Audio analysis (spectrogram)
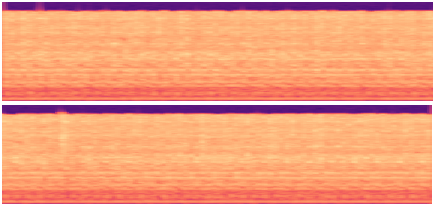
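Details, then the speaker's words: Newly assembled diesel engine just started after rebuild: even clatter at about two hundred beats a minute, steady and smooth, no puffing or chuffing, no longer smoking; normal healthy idle. "Alhamdulillah hidupnya rata suaranya halus kita gas-gas dulu dan yang penting lihat ini sudah engak ngobos lagi"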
